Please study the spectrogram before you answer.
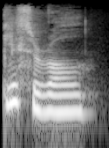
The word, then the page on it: glycerol: British English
